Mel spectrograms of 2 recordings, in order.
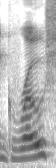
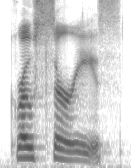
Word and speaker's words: groceries: Now, there's actually 2 different ways to say this word. Some people say groceries. Some people say groceries. Okay, there's 2 different ways to pronounce it. Both are totally okay.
